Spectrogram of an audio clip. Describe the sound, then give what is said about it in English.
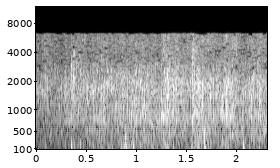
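Audience clapping after a sermon, a steady, even round of applause from many hands, moderately loud and continuous throughout. “Oh, yeah, you can clap.”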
